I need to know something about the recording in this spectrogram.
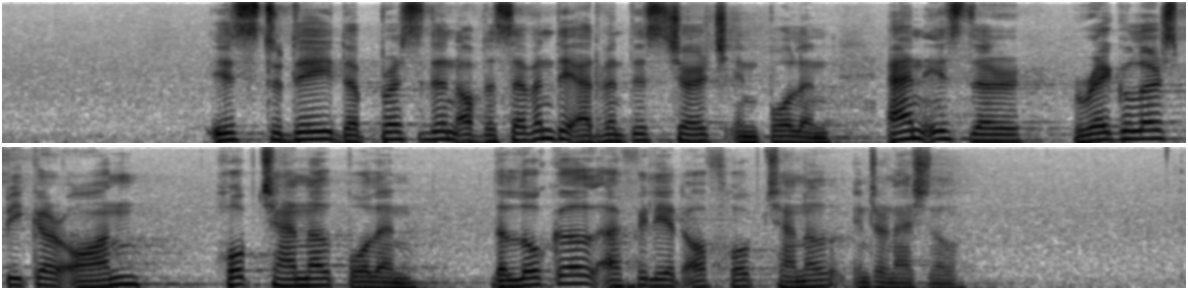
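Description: A young man speaks calmly through a microphone in a large hall.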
